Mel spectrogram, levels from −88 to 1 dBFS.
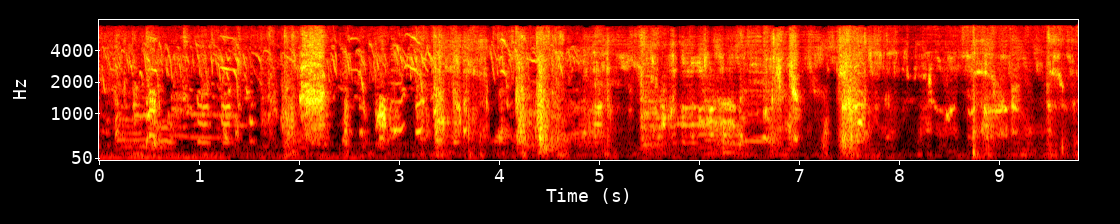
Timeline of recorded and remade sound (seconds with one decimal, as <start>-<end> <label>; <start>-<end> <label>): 0.0-3.4 recorded; 3.4-3.9 remade; 3.9-4.8 recorded; 4.8-9.8 remade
